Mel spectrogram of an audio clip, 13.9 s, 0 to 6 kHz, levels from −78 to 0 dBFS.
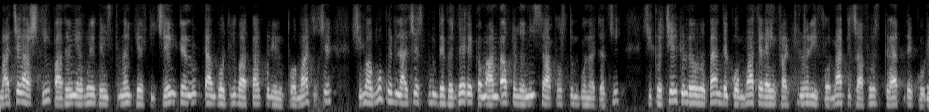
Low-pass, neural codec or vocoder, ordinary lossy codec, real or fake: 5.4 kHz; codec, 16 kHz, 1 kbps, FreqCodec, smaller model; none; fake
